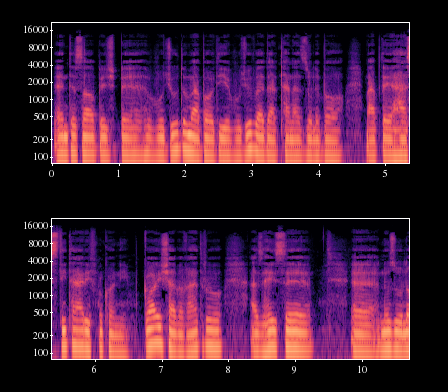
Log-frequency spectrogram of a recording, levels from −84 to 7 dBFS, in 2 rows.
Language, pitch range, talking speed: Persian, 110-135 Hz, 110 wpm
